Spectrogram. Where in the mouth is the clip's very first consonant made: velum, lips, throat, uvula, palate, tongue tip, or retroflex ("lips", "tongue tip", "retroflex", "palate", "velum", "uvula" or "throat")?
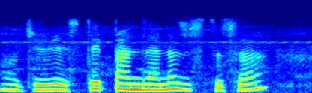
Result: throat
